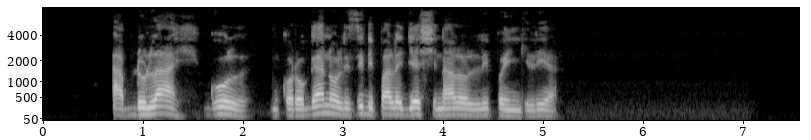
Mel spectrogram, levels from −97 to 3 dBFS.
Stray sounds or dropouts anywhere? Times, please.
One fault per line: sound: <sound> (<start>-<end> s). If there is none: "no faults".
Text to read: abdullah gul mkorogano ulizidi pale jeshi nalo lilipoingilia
no faults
